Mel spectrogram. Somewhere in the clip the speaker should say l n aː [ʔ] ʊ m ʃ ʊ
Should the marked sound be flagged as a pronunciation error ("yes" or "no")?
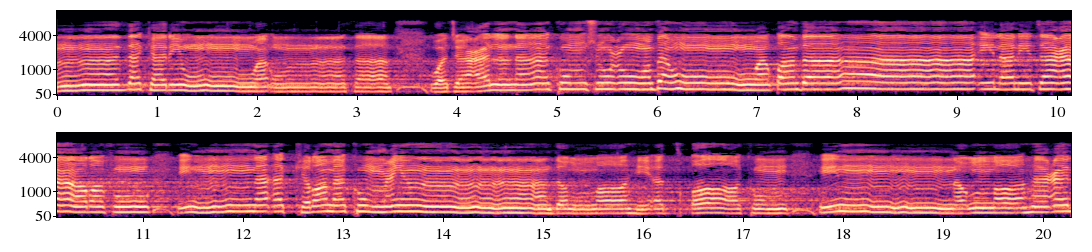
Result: yes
